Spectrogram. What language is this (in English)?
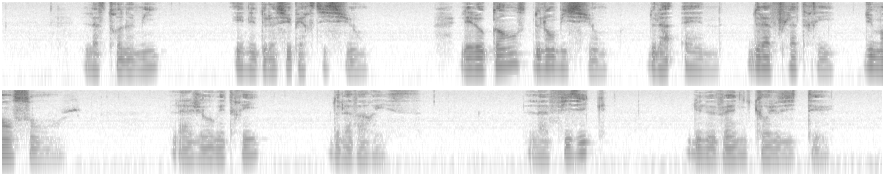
French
